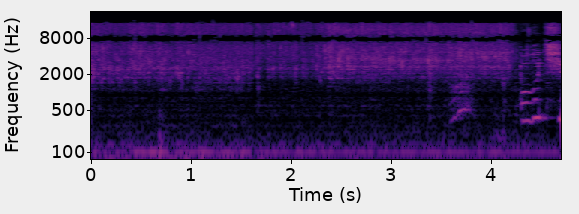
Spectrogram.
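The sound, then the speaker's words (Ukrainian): Hot tap water runs steadily over a non-silicone dessert mold to get the dessert out, a continuous hiss and splash throughout, with a low background hum and a few faint vocal sounds near the end. “По гарячу воду попробую.”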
